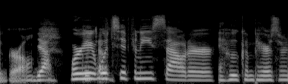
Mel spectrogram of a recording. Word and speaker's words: Sauder: Is it Solder? It's Ser like rhymes with chowder which I'm sorry I didn't help you with that.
